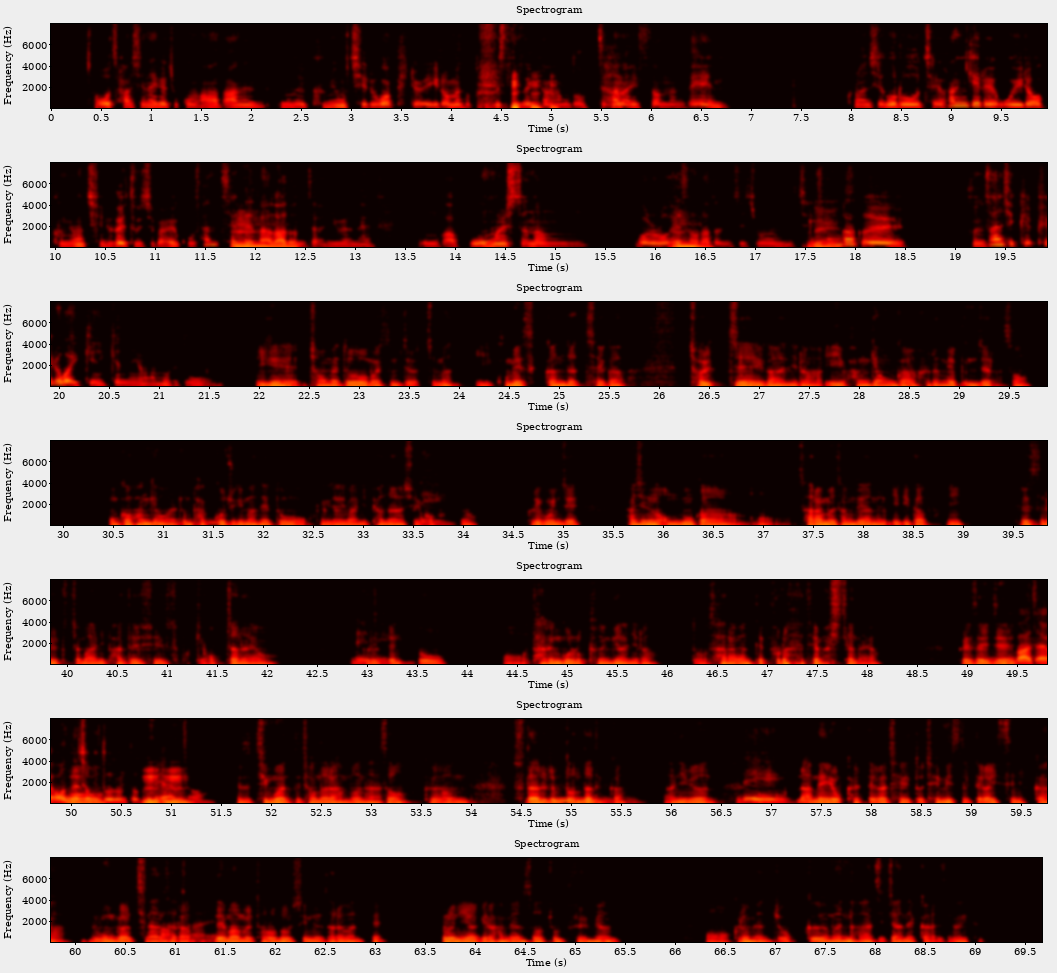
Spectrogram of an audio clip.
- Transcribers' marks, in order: laugh; laughing while speaking: "않아"; tapping; other background noise; teeth sucking; laughing while speaking: "풀어야"
- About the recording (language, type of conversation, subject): Korean, advice, 일상에서 구매 습관을 어떻게 조절하고 꾸준히 유지할 수 있을까요?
